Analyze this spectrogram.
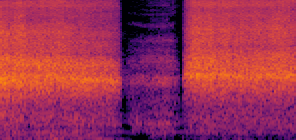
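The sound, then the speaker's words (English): A voice imitates a furious, heavy snowstorm with loud, steady breathy hissing. Two long hissing bursts are split by a short pause for breath. “So much snow, I had to stop and take a breath to make the sound effect.”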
